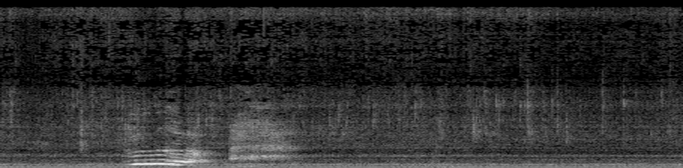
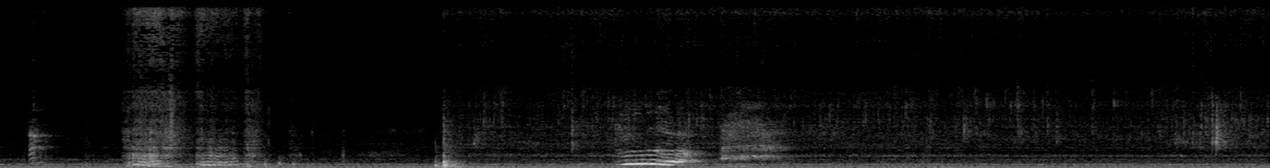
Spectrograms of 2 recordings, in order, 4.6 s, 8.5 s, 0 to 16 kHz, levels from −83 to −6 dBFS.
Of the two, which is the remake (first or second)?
second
